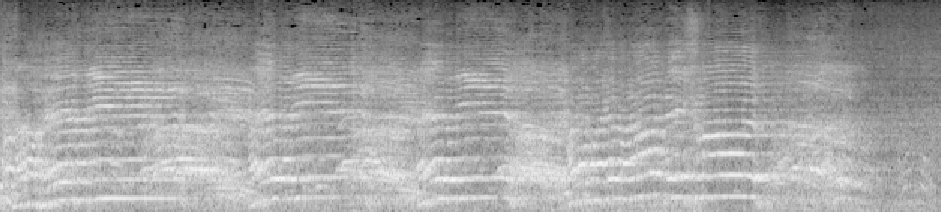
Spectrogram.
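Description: A young man chants loudly and melodically through a microphone.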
